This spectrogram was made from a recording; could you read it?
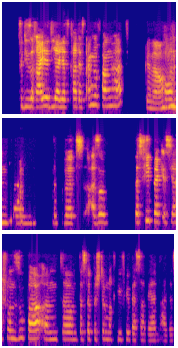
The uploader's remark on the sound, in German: Jetzt startet eine neue Reihe von Interviews, es sind alles Mutmacher Geschichten, die ich auf live auf Instagram geführt habe.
